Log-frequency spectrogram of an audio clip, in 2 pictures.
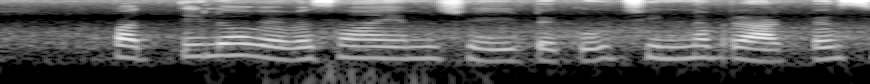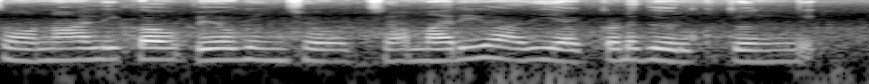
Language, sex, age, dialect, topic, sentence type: Telugu, female, 60-100, Central/Coastal, agriculture, question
